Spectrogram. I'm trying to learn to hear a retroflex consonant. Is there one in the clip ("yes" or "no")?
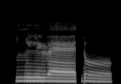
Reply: yes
